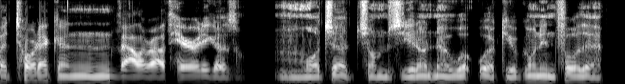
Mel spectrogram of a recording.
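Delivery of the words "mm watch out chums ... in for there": muttering under breath, much lower. A bartender speaks to two characters, muttered under his breath. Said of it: "kind of says under his breath".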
